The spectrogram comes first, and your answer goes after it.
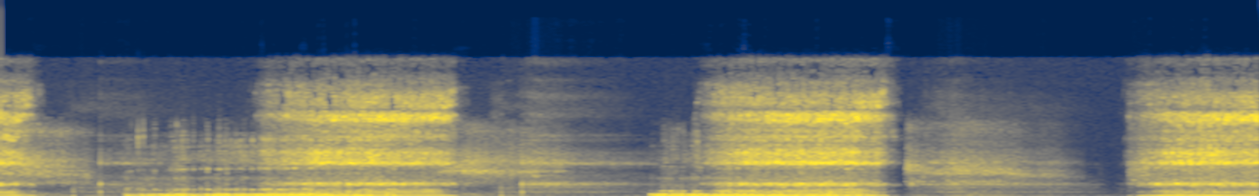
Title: Snoring+man+and+snoring+girl+in+a+bubble+and+on+a+bubble ID ufHOigAeQzqjoveTkQfe g==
